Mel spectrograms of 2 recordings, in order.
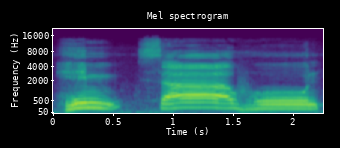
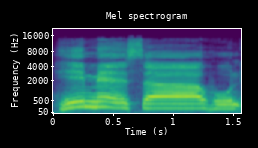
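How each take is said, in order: First: The first word ends cleanly on the m sound. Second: The first word ends with an added e vowel. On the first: The speaker calls it right. "বলতে হবে হিম হিম স্পষ্ট করে" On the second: The speaker calls it wrong. "এটা হবে না হিমে বলা যাবে না"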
